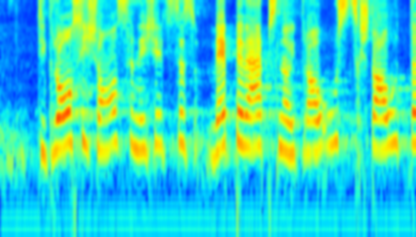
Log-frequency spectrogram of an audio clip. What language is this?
Swiss German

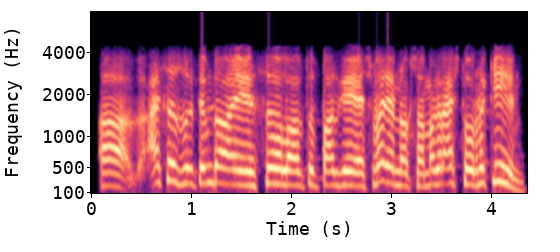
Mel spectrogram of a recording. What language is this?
Kashmiri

